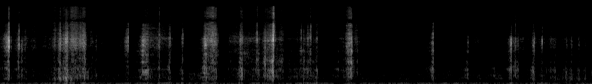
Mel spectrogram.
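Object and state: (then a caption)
Plastic VHS video cassette. A black plastic VHS video cassette with a hollow shell is tapped on its edge and face with a fingertip and a short nail. The result is an irregular series of bright, dry clicks and scratchy taps that die away almost instantly, with quiet gaps in between.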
